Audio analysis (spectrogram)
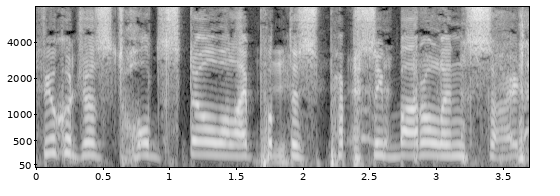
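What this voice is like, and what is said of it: Bill Cosby impression. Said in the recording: “good imitation ... It is a little Cosby-ish.”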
